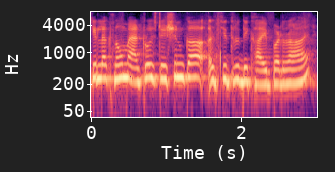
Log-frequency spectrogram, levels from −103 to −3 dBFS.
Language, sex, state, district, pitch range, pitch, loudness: Hindi, female, Uttar Pradesh, Lucknow, 230-275 Hz, 260 Hz, -13 LUFS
